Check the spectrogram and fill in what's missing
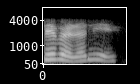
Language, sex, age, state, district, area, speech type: Nepali, female, 18-30, West Bengal, Kalimpong, rural, conversation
